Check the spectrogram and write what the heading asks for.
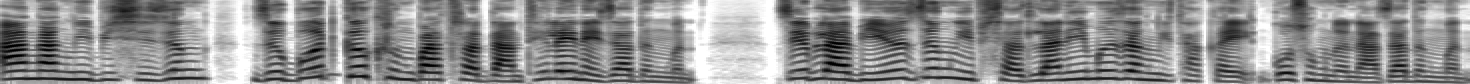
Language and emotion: Bodo, angry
